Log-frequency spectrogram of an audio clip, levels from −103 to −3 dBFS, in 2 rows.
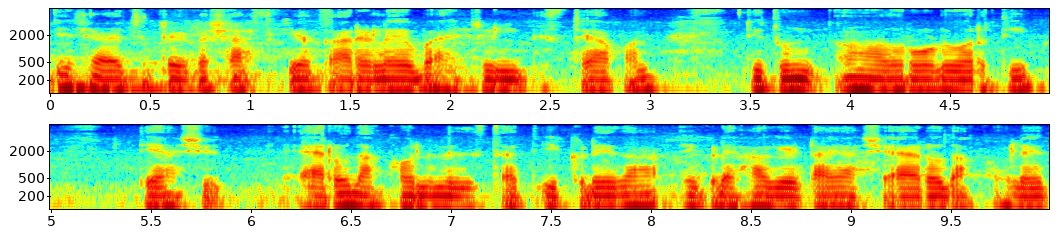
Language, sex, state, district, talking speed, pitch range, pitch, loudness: Marathi, male, Maharashtra, Aurangabad, 170 wpm, 105-110 Hz, 110 Hz, -16 LUFS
